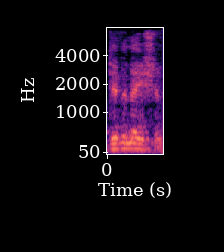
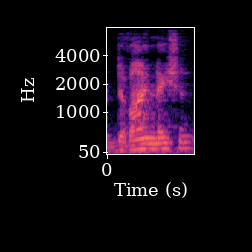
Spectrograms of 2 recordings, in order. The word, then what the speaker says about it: divination: School of Divination or Divine Nation. I don't know how you even pronounce that. It's divination, Thank you. I think. Yes. Yeah, it's divination.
